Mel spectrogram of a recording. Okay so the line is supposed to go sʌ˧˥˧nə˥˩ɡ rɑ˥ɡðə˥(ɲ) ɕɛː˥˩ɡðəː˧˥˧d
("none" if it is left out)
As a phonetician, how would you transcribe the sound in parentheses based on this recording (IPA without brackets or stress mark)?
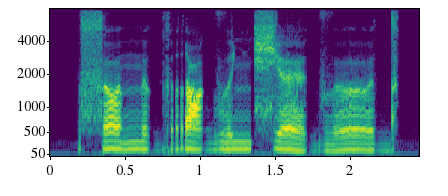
ɲ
